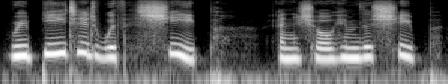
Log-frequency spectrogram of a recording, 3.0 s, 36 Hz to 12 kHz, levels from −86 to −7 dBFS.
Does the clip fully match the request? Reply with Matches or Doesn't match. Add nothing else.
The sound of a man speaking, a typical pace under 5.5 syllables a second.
Doesn't match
